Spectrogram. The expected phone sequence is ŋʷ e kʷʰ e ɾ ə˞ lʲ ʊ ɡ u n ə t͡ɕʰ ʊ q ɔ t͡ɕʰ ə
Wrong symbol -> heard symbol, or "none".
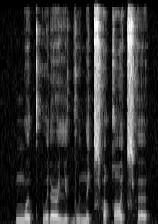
none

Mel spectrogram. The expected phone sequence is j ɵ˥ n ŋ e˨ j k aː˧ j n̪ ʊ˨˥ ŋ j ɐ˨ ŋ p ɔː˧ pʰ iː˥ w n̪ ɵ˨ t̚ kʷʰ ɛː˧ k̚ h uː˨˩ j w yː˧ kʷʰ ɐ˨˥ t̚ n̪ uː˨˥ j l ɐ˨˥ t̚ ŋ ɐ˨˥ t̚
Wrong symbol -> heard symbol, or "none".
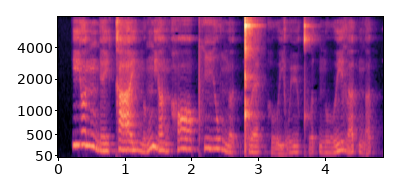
p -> h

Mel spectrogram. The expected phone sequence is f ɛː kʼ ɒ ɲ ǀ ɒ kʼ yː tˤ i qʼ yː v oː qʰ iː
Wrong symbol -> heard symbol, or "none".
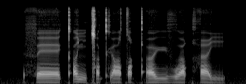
none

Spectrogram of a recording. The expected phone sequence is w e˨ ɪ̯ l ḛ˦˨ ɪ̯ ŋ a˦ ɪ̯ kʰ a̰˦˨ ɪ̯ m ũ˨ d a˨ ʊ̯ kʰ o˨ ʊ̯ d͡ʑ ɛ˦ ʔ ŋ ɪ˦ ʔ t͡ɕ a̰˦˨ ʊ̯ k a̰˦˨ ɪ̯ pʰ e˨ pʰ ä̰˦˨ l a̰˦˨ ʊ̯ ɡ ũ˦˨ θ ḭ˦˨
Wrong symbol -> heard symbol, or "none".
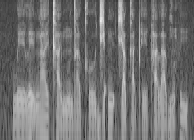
none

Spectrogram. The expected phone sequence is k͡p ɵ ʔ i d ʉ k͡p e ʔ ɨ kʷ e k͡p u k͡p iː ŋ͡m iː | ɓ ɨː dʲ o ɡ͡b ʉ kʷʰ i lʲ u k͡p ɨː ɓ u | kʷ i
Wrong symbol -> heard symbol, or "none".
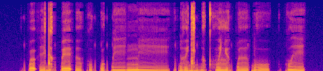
none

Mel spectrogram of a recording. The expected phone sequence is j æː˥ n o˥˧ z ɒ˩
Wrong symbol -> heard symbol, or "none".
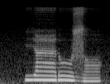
n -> ɾ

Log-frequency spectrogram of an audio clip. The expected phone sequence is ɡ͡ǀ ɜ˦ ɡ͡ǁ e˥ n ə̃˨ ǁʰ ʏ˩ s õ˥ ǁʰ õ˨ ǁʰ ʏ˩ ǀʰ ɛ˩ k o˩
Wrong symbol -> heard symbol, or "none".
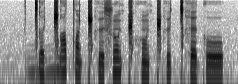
n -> tˤ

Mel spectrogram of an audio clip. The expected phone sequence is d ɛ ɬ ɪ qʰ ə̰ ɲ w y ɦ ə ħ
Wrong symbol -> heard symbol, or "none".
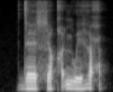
y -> ɪ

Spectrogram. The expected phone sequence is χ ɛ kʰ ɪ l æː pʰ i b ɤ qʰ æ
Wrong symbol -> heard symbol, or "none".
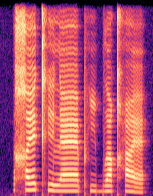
none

